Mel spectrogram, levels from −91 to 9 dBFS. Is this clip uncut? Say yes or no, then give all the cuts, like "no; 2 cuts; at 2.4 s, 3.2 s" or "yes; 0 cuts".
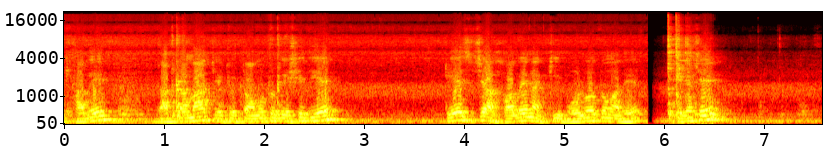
no; 1 cut; at 5.9 s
